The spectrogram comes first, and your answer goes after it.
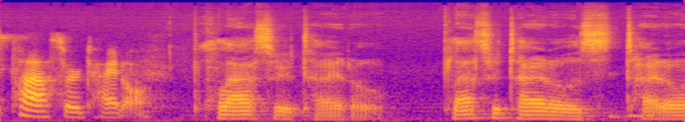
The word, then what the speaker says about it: Placer: I keep I keep on wanting to say place or title but it's not that right how do you say it again no it's it's plaster title Placer Title plaster title is title and Escrow Company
